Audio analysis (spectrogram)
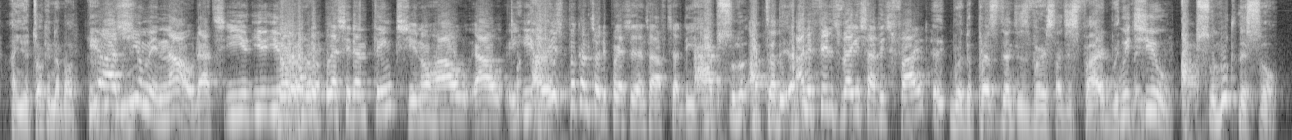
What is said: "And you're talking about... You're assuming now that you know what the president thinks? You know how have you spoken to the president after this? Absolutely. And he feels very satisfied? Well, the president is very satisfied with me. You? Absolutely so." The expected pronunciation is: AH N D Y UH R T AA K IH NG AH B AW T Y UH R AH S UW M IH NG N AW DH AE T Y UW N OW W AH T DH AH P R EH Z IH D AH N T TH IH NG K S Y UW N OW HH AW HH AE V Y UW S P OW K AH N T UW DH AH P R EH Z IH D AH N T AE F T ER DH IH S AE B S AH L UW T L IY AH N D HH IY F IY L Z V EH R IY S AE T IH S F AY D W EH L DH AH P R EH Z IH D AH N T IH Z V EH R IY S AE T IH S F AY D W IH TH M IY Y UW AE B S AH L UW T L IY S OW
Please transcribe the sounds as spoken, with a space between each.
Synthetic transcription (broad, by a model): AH N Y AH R T AA K IH NG AH B AW T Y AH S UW M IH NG N AW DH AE T Y UW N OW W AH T DH AH P R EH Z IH D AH N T TH IH NG K S Y UW N OW HH AW HH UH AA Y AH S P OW K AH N T UW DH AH P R EH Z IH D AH N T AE F T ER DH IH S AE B S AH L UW T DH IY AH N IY F IY L Z V EH R IY S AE T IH S F AY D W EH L DH AH P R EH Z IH D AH N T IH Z V EH R IY S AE T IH S F AY D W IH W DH Y UW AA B S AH L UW T L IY S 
